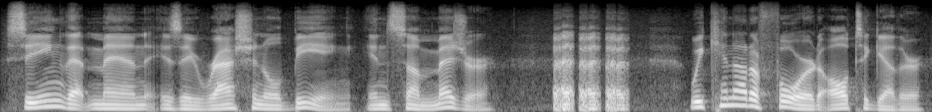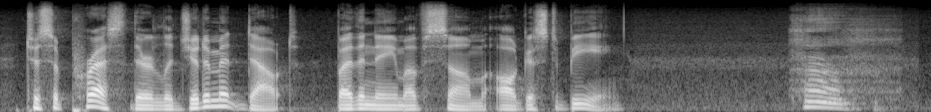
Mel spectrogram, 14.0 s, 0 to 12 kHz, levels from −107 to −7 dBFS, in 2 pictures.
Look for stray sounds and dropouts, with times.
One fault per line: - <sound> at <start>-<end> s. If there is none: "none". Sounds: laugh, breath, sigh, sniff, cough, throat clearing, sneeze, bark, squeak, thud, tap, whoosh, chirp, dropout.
- laugh at 4.1-4.7 s
- sigh at 12.9-13.8 s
